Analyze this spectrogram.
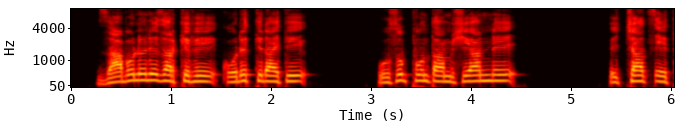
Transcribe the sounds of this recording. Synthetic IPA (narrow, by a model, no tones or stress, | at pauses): zaːbʊlɔnɛzɐɾkːɛfɛkʼoːd̪ɛt̪ːɪd̪ɐjt̪ɪ | ʊsʊpːʊnt̪ːɐmɪʃɪjanːɛ | ɪt͡ʃːaːt͡sʼːeːt̪ː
